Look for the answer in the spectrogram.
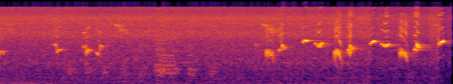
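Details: Sooty-headed bulbul lure call in 'ropel' style: a few scattered soft chirps, then a quick string of loud, clear, slurred notes at roughly eight per second. A faint hiss sits in the background.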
